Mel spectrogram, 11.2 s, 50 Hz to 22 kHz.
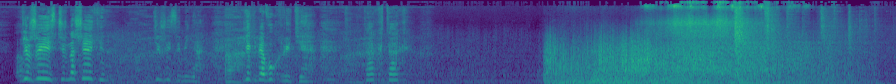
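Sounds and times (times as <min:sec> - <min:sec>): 
speech: 0:00.2 - 0:05.2
shell exploding as it hits a field gun: 0:06.8 - 0:11.1.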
